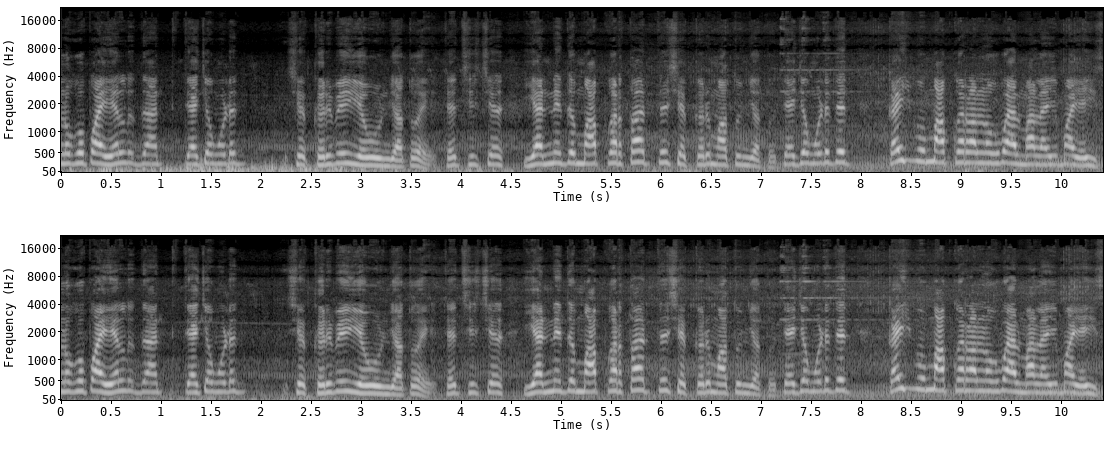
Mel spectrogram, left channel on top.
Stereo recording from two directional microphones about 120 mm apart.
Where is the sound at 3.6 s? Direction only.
50° left (ahead or behind).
